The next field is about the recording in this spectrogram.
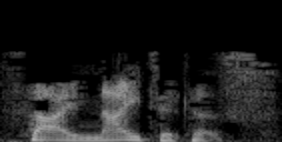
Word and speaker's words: Sinaiticus: It's not natural to say Sinaiticus. It's just natural to throw almost a leveling vowel in there. It's really interesting, but Sinaiticus.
